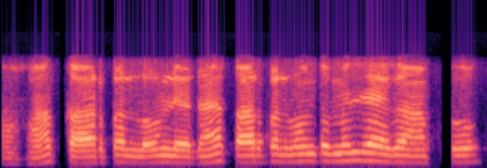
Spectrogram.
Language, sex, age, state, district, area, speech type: Hindi, male, 30-45, Rajasthan, Karauli, rural, conversation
